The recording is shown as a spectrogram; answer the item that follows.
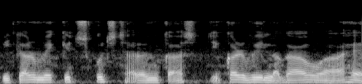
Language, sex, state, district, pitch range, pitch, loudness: Hindi, male, Assam, Kamrup Metropolitan, 95-105 Hz, 100 Hz, -15 LUFS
